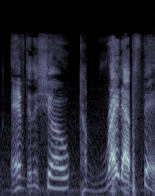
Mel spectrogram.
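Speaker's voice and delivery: very loud, grating, nails-on-chalkboard voice. Imitating his voice while retelling what he said: grating nails-on-chalkboard imitation. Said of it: "I like the way you do his voice".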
